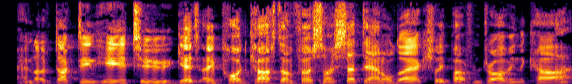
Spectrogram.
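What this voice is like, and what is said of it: Slightly labored, tired voice. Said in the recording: “my voice sounds a little labored, it's because I have been moving house all day”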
